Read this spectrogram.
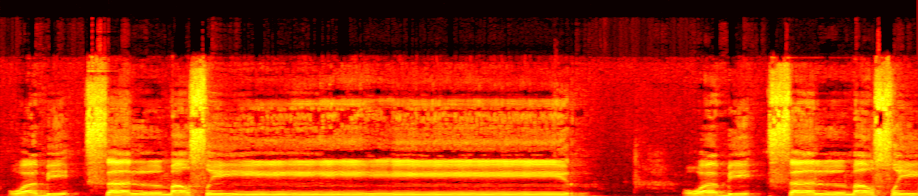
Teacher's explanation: Huruf ra ini dibaca nipis.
